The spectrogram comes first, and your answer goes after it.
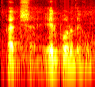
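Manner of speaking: ordinary talk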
